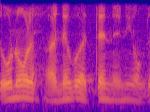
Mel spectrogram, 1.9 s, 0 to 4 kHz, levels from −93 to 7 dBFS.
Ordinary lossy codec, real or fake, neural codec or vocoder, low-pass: none; real; none; 3.6 kHz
